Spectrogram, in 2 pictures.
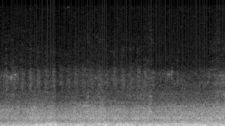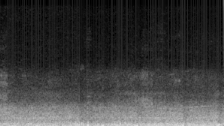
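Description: Loud, steady rumble of a train running along the track.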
